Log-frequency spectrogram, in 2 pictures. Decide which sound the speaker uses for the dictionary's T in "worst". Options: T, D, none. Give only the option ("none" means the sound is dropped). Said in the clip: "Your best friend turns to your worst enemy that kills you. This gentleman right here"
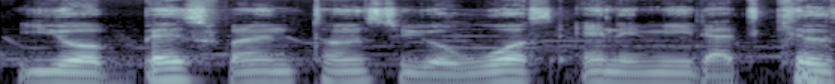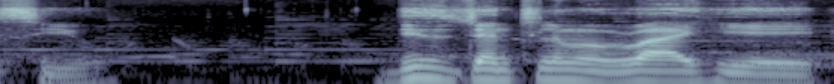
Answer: none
